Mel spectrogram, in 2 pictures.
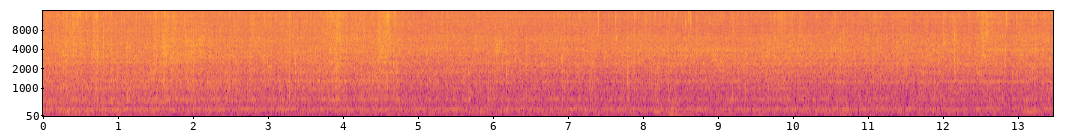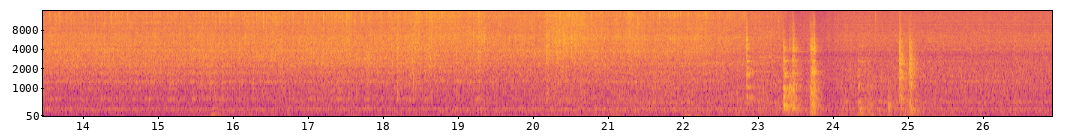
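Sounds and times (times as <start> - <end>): food sizzling in oil: 0.0 - 26.9
chopsticks turning food: 22.8 - 25.0
glass lid knocking on pan: 22.8 - 25.2.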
